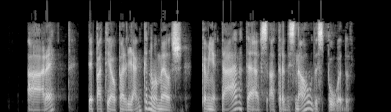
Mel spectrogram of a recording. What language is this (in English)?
Latvian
